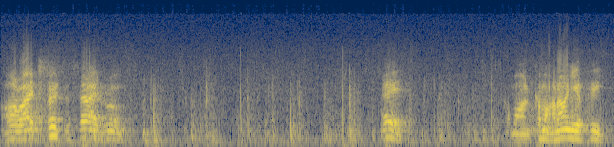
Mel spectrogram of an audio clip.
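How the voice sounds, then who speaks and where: An actor playing a brusque, sceptical police officer barking orders in an old-time radio crime drama. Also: male voice, fairly high pitch, normal speed, bright, forceful tone. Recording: noisy vintage radio recording.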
